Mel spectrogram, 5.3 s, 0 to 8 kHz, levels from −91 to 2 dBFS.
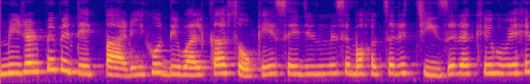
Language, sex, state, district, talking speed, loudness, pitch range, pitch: Hindi, female, Bihar, Katihar, 235 wpm, -18 LUFS, 250-280 Hz, 270 Hz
